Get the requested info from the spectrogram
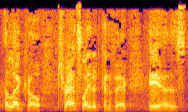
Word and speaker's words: elegko: The word convict is the verb elegko. E-L-E-G-K-O, elegko. Elegko, accent on the second syllable, elegko.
